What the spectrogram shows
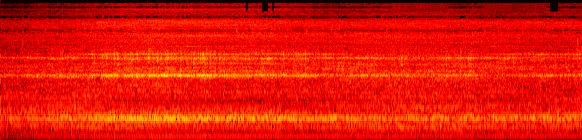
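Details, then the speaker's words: Vintage L&A electric pressure washer barn find, after wiggling a stuck contactor free: steady, even motor hum with a constant mid tone and no speed changes; belt-driven pump motor running smoothly. "Motor's running pretty smoothly. So that's good."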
